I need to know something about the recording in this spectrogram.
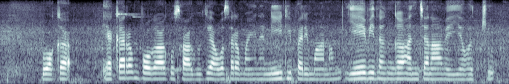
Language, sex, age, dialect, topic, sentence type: Telugu, female, 36-40, Central/Coastal, agriculture, question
